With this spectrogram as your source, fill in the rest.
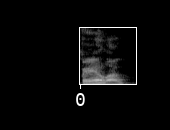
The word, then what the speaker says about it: BRŁO: I'm sure it's supposed to be pronounced BRŁO, which will make sense, Berlin, beer, low.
